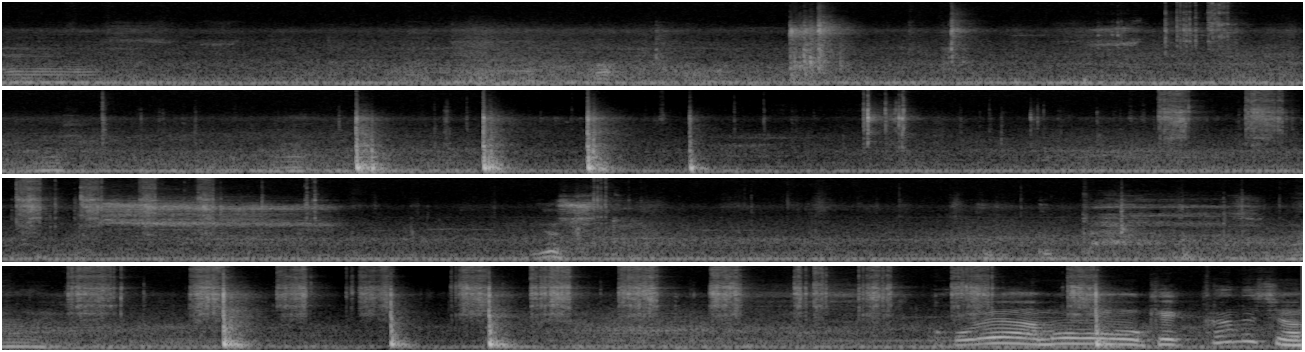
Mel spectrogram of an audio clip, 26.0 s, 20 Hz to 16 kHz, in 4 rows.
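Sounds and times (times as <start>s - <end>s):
steady low hum: 0.0s - 26.0s
ratchet wrench clicking: 5.6s - 6.2s, 10.8s - 14.7s, 19.8s - 25.1s
ratcheting rattle: 5.6s - 6.2s, 10.8s - 14.7s, 19.8s - 25.1s.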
